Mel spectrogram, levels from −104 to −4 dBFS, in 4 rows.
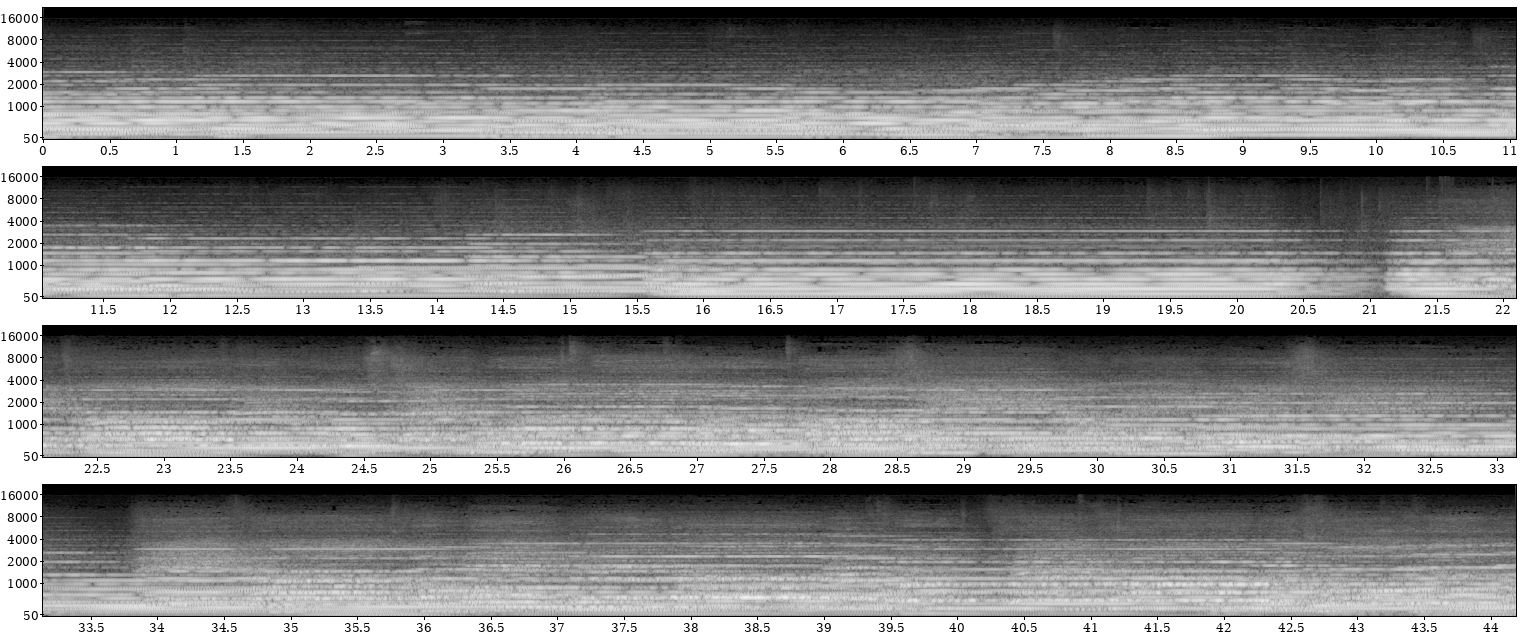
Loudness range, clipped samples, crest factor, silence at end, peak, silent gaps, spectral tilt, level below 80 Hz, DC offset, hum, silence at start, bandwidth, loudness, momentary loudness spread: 2 LU; under 0.1%; 14 dB; 0 s; -6 dBFS; none; -7.5 dB/octave; -42 dBFS; under 0.1%; none; 0 s; 10 kHz; -19 LUFS; 4 LU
